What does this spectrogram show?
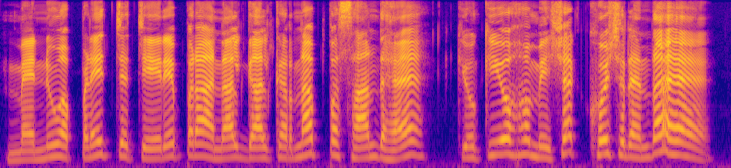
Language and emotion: Punjabi, happy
